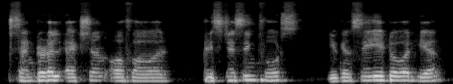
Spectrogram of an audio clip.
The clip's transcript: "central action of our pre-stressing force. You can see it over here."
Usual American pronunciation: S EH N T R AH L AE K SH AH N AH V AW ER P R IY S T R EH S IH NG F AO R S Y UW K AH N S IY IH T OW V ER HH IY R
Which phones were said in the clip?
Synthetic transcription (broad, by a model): S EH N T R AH L AE K SH AH N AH F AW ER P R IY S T EH S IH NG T AO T S Y UW K AH N S IY IH T OW V ER HH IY R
